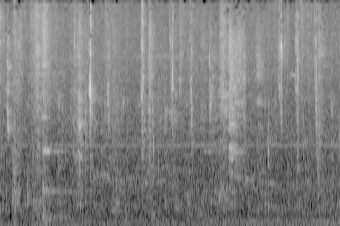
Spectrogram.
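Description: A person chewing and smacking a mouthful of food eaten by hand, with short, irregular mouth clicks.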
